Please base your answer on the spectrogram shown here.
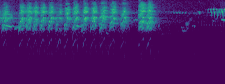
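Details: A black-billed magpie chatters in a long, even series of harsh rasping notes, pauses, then adds a brief louder burst; faint thin high notes from other birds follow.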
